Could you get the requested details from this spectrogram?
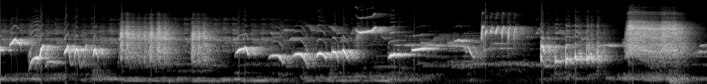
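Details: White-rumped shama song used to provoke a bird into singing: series of short downslurred whistles and harsh buzzy bursts, varied and energetic, with a faint low hum behind.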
